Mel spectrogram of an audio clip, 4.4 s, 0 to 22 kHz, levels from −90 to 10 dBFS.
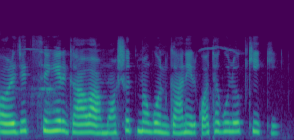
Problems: constant background noise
